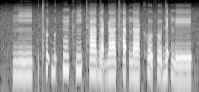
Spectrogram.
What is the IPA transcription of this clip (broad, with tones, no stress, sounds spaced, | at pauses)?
ŋ ĩ˨ | tʰ ʊ˦ ʔ ɡ ʊ˦ ʔ p ũ˦ kʰ ĩ˦ tʰ ä˦ d ä̰˦˨ ɡ ä˦ tʰ ä˦ ʔ n ä˦ kʰ o̰˦˨ θ o̰˦˨ d ɛ˦ ʔ n e˨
